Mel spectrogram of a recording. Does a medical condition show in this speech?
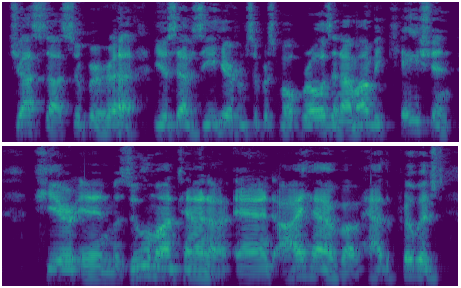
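No.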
